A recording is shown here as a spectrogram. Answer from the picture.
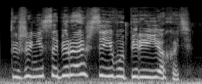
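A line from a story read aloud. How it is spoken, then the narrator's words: Shouted. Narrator (Russian): закричала я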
